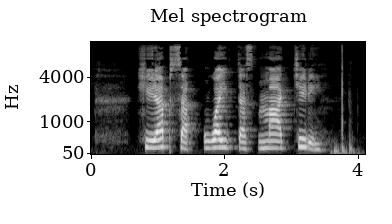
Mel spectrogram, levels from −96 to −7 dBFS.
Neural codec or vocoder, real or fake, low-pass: none; real; 10.8 kHz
